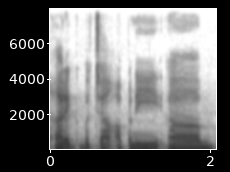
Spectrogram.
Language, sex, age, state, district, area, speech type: Dogri, female, 18-30, Jammu and Kashmir, Jammu, rural, spontaneous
